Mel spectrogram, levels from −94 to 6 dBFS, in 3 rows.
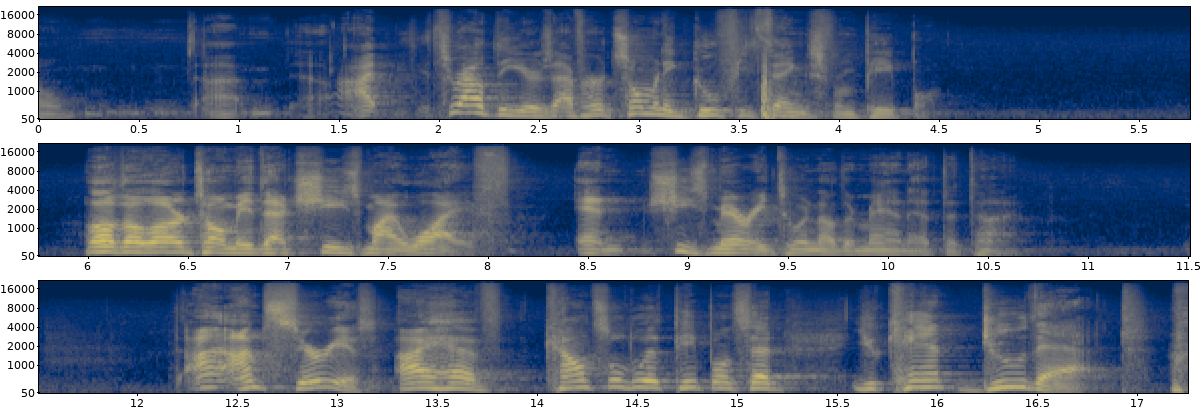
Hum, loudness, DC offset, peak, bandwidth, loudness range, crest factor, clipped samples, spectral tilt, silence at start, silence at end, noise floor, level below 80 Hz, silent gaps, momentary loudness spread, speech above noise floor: none; -24 LUFS; under 0.1%; -2 dBFS; 19.5 kHz; 9 LU; 24 dB; under 0.1%; -3.5 dB/octave; 0 s; 0 s; -67 dBFS; -66 dBFS; none; 18 LU; 43 dB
